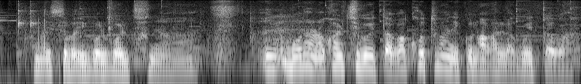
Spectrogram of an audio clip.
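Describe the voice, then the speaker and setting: Music plays in the background as a woman speaks at a moderate pace. She leaves long, frequent pauses. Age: 80s+. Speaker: senior YouTuber. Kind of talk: casual conversation.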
